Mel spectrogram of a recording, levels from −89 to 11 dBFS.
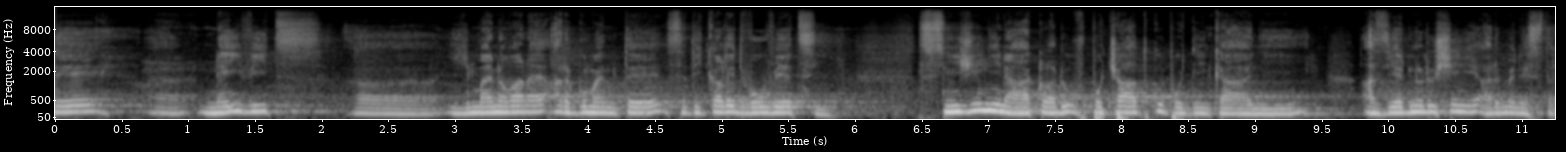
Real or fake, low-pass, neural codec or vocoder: fake; 14.4 kHz; vocoder, 44.1 kHz, 128 mel bands every 512 samples, BigVGAN v2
